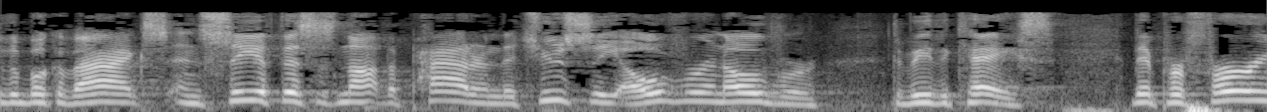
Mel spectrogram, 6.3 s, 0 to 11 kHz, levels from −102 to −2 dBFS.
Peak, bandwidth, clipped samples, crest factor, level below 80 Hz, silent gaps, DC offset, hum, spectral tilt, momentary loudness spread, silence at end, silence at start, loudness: -6 dBFS; 8.2 kHz; under 0.1%; 16 dB; -36 dBFS; none; under 0.1%; none; -3.5 dB/octave; 12 LU; 0 s; 0 s; -22 LUFS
